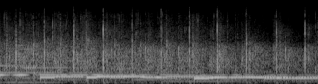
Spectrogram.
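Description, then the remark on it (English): An audience at Christian Worship Center church claps steadily and enthusiastically, a dense wash of hands, while sustained organ or keyboard chords hold underneath. “Go ahead and clap.”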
